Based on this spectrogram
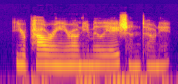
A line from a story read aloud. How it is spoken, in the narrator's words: Bruce whispers into his ear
